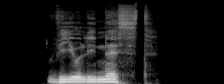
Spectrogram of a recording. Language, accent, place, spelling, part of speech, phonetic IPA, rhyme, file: German, Germany, Berlin, Violinist, noun, [vi̯oliˈnɪst], -ɪst, De-Violinist.ogg
- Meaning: violinist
